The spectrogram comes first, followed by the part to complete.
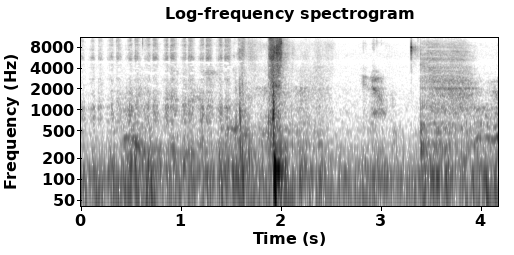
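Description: Faint scratching of a colored pencil shading on coloring-book paper, with one short knock about two seconds in.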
